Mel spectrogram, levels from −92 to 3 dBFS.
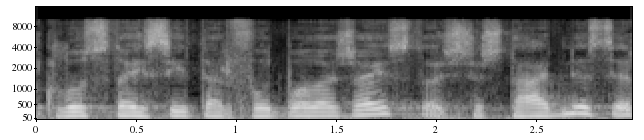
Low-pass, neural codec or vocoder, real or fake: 9.9 kHz; vocoder, 22.05 kHz, 80 mel bands, WaveNeXt; fake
